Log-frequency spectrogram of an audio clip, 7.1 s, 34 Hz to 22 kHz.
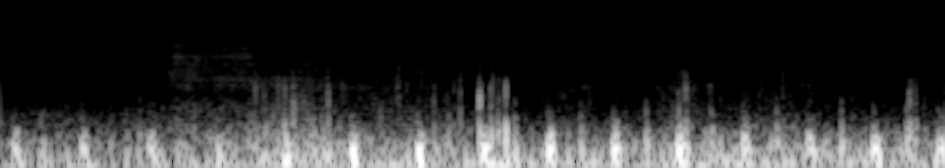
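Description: Fast, deep thumping beats at about 120 a minute with a breath noise early on; a quickened but normal heartbeat after exercise.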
